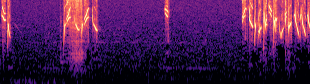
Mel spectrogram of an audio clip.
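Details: Goldfinch song for attracting other birds: a single chirp, a short jumbled burst of high notes, another lone chirp, then a quick, lively twittering run.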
